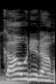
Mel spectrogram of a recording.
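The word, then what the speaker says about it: 高丽: 시진핑 주석이 만나기 전에 7인자인 장까오리 그 사람의 한자 이름이 우리의 고려시대의 고려랑 같습니다. 발음을 까오리라고 하는데 나는 까오리 고려라는 이름을 갖고 있어.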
